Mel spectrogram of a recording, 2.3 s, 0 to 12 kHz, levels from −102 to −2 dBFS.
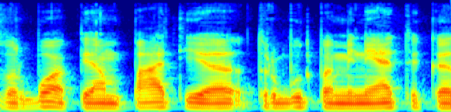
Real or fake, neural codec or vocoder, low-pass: real; none; 10.8 kHz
